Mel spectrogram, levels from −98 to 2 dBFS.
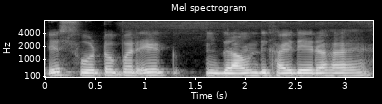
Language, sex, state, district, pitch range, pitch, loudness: Hindi, male, Assam, Kamrup Metropolitan, 140-155 Hz, 145 Hz, -15 LUFS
